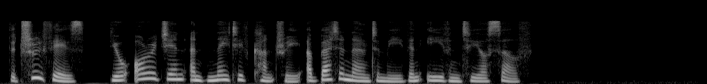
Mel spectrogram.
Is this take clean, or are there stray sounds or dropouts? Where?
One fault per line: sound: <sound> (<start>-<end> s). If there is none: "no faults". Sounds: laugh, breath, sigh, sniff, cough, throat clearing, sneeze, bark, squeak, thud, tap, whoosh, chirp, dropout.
no faults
